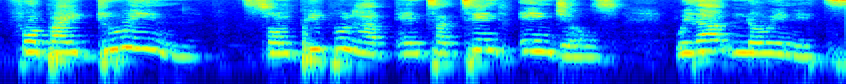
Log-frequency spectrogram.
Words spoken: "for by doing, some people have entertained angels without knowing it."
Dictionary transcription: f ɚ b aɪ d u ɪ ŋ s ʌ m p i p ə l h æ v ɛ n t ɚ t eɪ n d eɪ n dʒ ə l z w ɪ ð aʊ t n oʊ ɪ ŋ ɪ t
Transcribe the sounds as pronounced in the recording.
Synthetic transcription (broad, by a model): f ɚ b aɪ d u ɪ ŋ s ʌ m p i p ə l h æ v ɛ n t ɚ t eɪ n d eɪ n dʒ ə l z w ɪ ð aʊ t n oʊ ɪ ŋ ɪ t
